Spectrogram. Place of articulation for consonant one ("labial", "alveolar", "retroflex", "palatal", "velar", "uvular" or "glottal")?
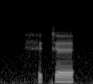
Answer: glottal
